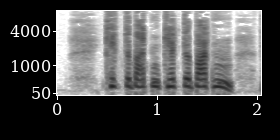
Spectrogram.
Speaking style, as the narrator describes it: the alien squealed in a pained voice

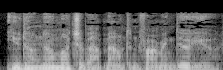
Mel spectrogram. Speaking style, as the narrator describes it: She said kindly

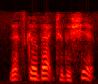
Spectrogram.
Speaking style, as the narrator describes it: panted Alvin

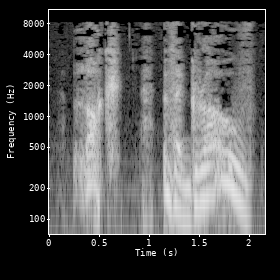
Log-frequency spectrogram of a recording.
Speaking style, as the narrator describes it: he cried, awestruck

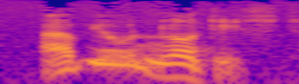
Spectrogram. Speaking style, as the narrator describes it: said Abdelkader quietly

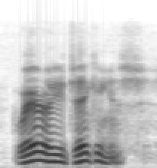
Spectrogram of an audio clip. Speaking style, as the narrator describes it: Sparrowhawk asked hoarsely

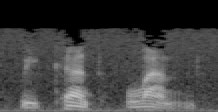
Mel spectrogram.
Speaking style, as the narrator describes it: Collier said quietly

